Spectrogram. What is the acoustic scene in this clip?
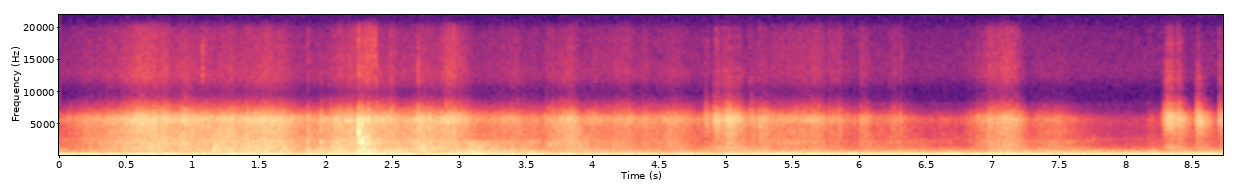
elevator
